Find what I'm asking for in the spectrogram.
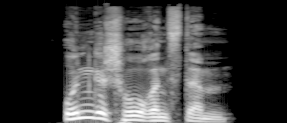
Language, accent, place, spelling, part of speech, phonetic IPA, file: German, Germany, Berlin, ungeschorenstem, adjective, [ˈʊnɡəˌʃoːʁənstəm], De-ungeschorenstem.ogg
- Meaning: strong dative masculine/neuter singular superlative degree of ungeschoren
